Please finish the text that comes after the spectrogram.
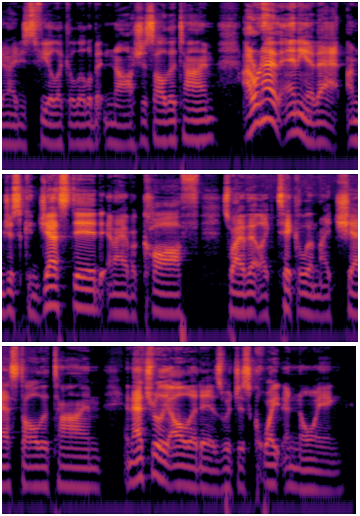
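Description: A man's voice: deep voice, pushed and bright. A young man hosting a casual podcast, congested from a cold and rambling with lots of fillers. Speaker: podcast host. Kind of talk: casual chat.

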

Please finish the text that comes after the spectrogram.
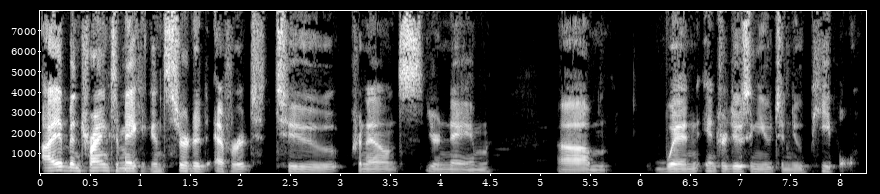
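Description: A man's voice: on the low side, steady tone, unhurried, fairly bright tone. A man co-hosting a podcast in an easygoing, slightly hesitant way. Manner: easygoing, a little hesitant, small restarts. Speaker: podcast co-host. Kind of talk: casual podcast banter. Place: back room of a game store.

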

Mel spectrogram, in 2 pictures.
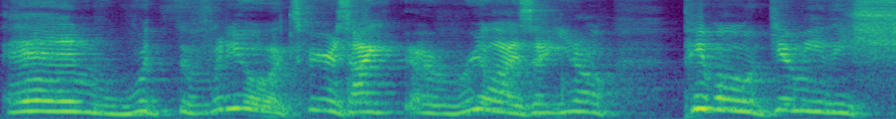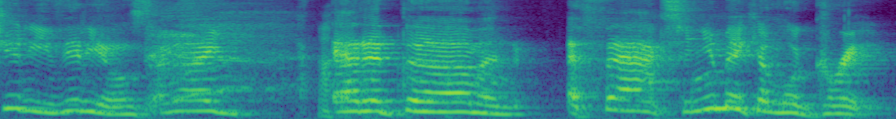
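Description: A man being interviewed, talking casually and candidly about his career, animated and blunt with frequent restarts. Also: extremely high pitch, normal speed, reverberant. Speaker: interview guest, photographer. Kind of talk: casual conversational storytelling.

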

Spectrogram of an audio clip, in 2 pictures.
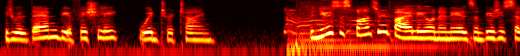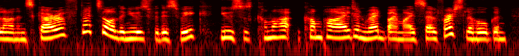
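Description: A woman's voice: medium pitch, brisk. An Irish woman reading scripted local news as a community radio newsreader.

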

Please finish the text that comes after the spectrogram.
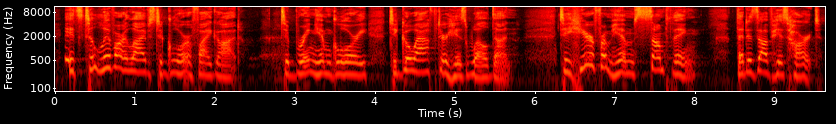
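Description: A woman's voice: a little high, gravelly, breathy edge. A woman preaching a sermon, earnest and emphatic, often repeating phrases as she builds a point.

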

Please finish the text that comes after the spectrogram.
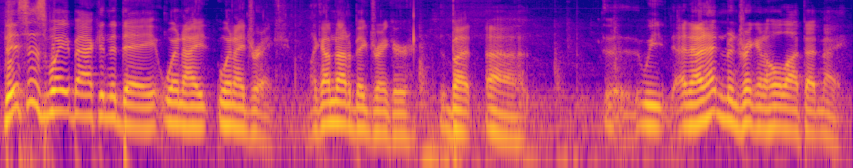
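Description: A middle-aged man telling personal stories in a casual, colloquial talk-show chat, animated in his delivery. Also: mid-range voice, normal speed. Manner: animated, colloquial storytelling with sound effects.

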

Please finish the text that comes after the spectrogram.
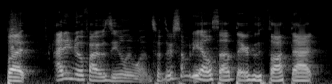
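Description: A woman with a New Jersey accent, hosting a podcast and retelling a ghost-hunting episode in animated, profane casual chat. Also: mid-range voice, very fast, gravelly. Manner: animated, profane, jumps into quoted voices. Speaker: podcast host.

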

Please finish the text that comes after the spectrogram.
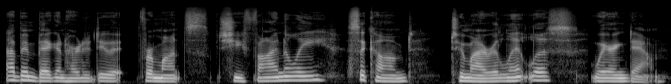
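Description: A woman's voice: low-pitched, measured pace, darkish tone, no echo, studio quality. A woman hosting a podcast in a casual, chatty style. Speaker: podcast host. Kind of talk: casual chat.

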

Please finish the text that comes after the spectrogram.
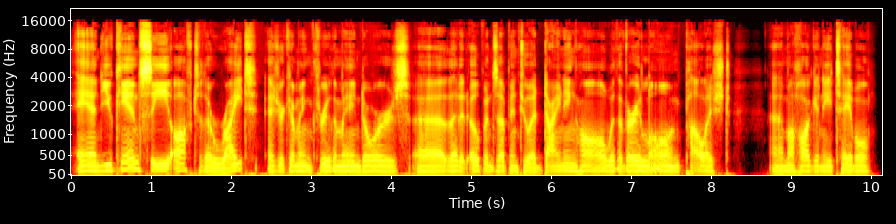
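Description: A man narrating a tabletop game as game master, describing scenes in an improvised, halting way. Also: medium pitch, flat delivery, vocal fry, no echo, clean studio sound.

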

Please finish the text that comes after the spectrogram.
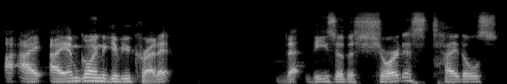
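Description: A man's voice: medium pitch, normal speed, a bit bright, dry recording. A man hosts a casual podcast interview in a middling male register. He talks conversationally, repeating words as he goes, and the sound is close and dry with little room on it. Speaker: podcast host.

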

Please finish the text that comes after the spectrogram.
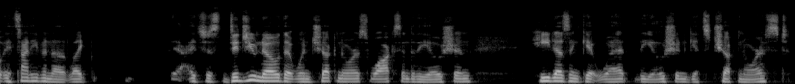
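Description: A man's voice: mid-range voice, dry recording. American man chatting casually, close and dry. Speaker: podcast co-host. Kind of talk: casual chat.

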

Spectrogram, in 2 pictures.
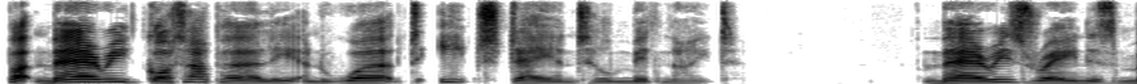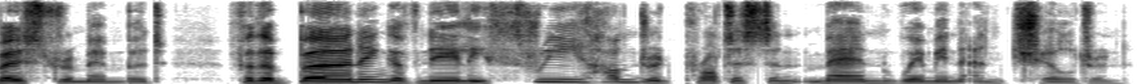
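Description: A woman podcast host narrating scripted history for young listeners, with expressive storyteller phrasing. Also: fairly low pitch, measured pace, dry recording, studio quality.

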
